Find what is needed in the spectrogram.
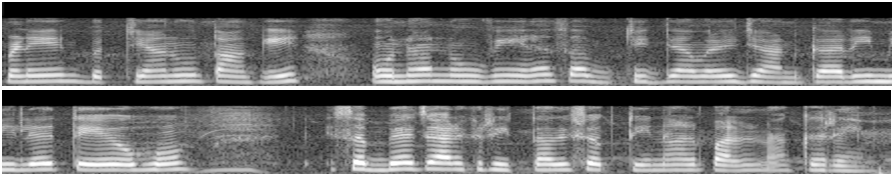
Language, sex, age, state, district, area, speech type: Punjabi, female, 18-30, Punjab, Mohali, rural, spontaneous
